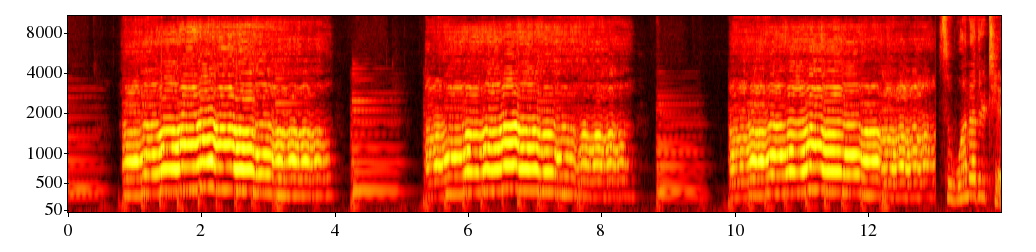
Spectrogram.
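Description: A woman sings a vocal warm-up scale on an open 'ah', rising and falling in pitch, three times over. Each run is preceded by a short keyboard chord that gives the starting pitch.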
